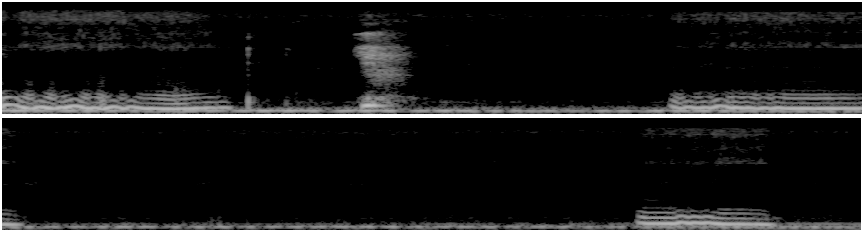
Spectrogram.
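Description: Long, low, vibrating snores with a wavering pitch alternate with quieter breaths, roughly every three to four seconds. Snoring.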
